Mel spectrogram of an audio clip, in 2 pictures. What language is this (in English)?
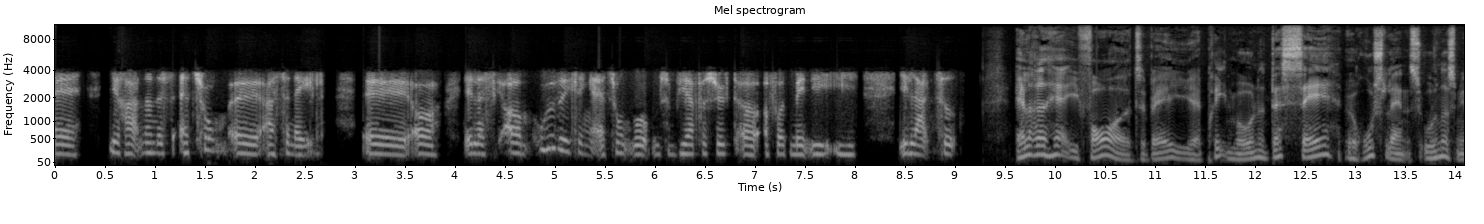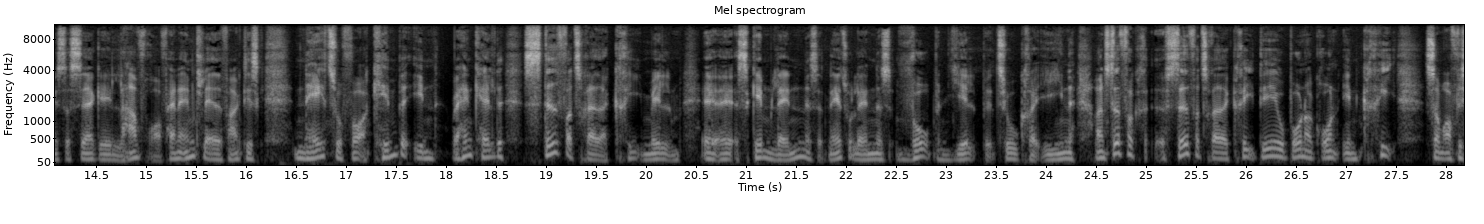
Danish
